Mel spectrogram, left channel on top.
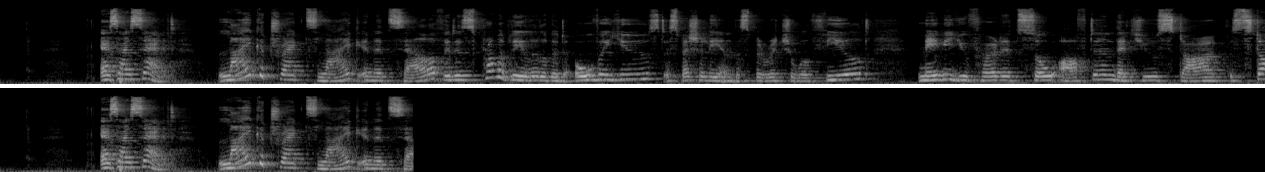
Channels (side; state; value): right; drops out; at 4.2 s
